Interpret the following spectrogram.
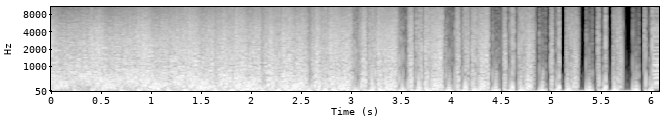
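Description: Loud, harsh, heavily distorted audio, a soundtrack mangled by stacked editing effects so that it comes out as a dense, scratchy wash of noise. In the last couple of seconds it keeps cutting out in short, quick gaps, stuttering.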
